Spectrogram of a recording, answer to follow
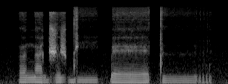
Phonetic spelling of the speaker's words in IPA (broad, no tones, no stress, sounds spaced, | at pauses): ɐ n a d͡ʒ ʌ ʒ d iː k͡p ɛː t ɨː r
